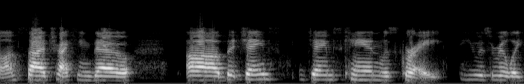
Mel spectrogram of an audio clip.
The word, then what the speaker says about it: Caan: Moving on along the list here, James Caan, or Caan, it's spelled C-A-A-N, did a really great job, though.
